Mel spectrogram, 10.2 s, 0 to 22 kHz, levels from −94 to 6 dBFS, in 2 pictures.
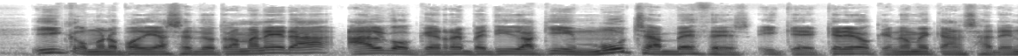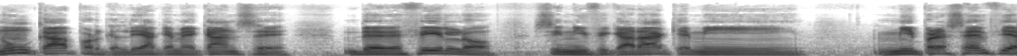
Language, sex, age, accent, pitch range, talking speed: Spanish, male, 30-49, Spanish, 115-145 Hz, 210 wpm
